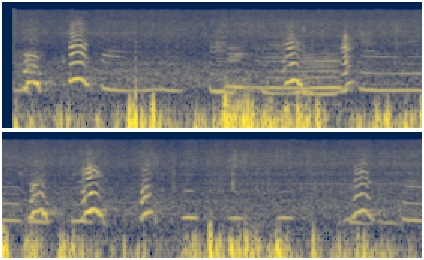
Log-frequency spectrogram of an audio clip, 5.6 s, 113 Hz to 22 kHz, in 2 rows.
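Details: Wintering flock of tundra swans at Nonaka, Toyama City, Japan, around midday on 13 December 2011: mellow, hooting, bugle-like calls, some short and rising, others drawn out, overlapping from several birds, with low thumping and rustling noise beneath.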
